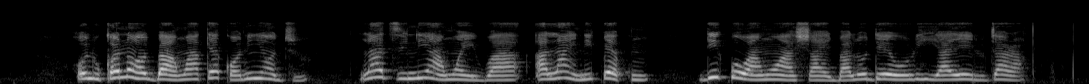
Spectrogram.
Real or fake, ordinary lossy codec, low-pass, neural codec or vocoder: real; MP3, 64 kbps; 7.2 kHz; none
